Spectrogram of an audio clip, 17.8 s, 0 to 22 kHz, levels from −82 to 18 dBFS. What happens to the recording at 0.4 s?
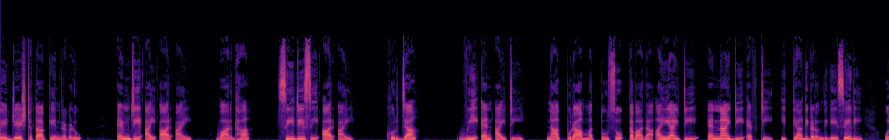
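Nothing goes wrong at 0.4 s; the speech there plays through intact, with no dropout, click, distortion or other fault.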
